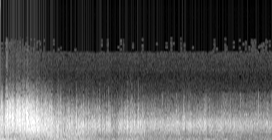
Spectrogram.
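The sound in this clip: A cannon fires after being aimed a couple of degrees left: one loud, booming blast that starts at full strength and fades slowly into a long rumble.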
